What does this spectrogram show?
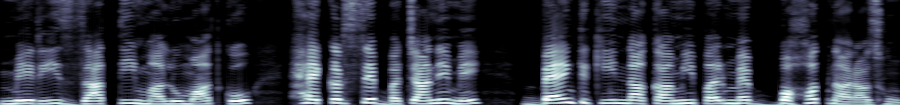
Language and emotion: Urdu, angry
